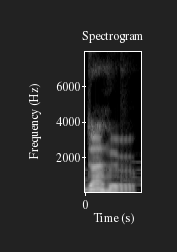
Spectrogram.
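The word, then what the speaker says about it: Dahu: of mountains we have the dairy pronounced da who in Switzerland which is probably related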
